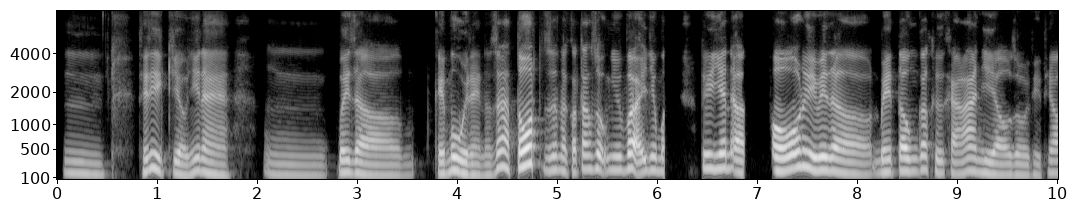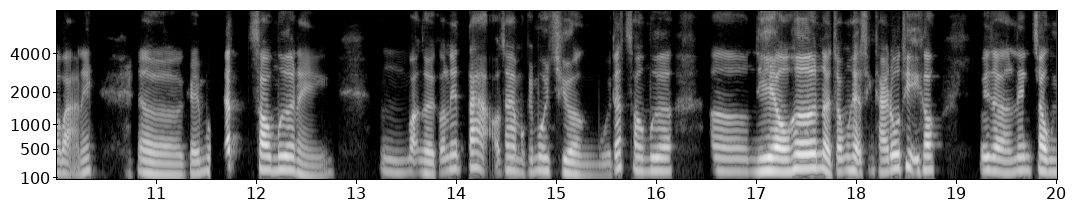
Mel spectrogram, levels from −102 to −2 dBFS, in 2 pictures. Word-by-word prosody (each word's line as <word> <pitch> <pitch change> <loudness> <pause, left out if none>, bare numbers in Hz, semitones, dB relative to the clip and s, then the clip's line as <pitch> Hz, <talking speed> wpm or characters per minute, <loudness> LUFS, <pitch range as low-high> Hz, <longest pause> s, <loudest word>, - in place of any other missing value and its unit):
Ừm, 150 -3 -8 0.4
thế 170 - -2
thì, 205 -1 +1
kiểu, 155 -5 -3
như 170 +7 -3
nà, 145 -6 -2 0.3
ừm, 130 -2 -12
bây 160 0 +1
giờ 135 -4 -1 0.4
cái 145 - -1
mùi 170 -2 +4
này 135 -1 -4
nó 130 +1 -9
rất 225 - 0
là 230 - +3
tốt, 245 +8 +7
rất 185 +1 -3
là 180 - -2
có 165 - -4
tác 200 +2 -1
dụng 200 -3 -1
như 190 0 -2
vậy, 190 -6 +5
nhưng 190 -1 -2
mà - - -2 0.4
tuy 210 0 0
nhiên 215 +1 +2
ở 165 -4 +3 0.3
phố 190 +4 +7
thì 210 -5 +5
bây 190 0 +6
giờ 150 -6 0
bê 165 +2 -2
tông 175 0 +1
các 195 0 -2
thứ 160 -3 -4
khá 155 -1 -4
là 180 +2 +1
nhiều 145 -5 -2
rồi. 135 -1 -6
Thì 135 - -10
theo 155 0 -3
bạn 155 - -5
ấy, 170 +3 -6 0.5
ờ, 140 -4 -3
cái 150 0 -3
mùi 180 +3 -9
đất 235 +2 +1
sau 195 -2 +3
mưa 190 0 +1
này, 130 -6 -9 0.5
ừm, 165 -2 -13
mọi 165 - -5
người 155 -2 -2
có 165 - -8
lên 200 +3 -5
tạo 225 -2 -2
ra 190 -1 -2
một 165 -3 -11
cái 170 - -12
môi 185 0 -2
trường 140 -5 -4
mùi 135 +1 -15
đất 210 +6 -4
sau 185 -2 -4
mưa, 180 0 -1 0.4
ơ, 185 - -7 0.3
nhiều 175 0 +6
hơn 210 +2 +7
ở 205 - +3
trong 175 +1 -3
hệ 185 - +1
sinh 180 +4 -17
thái 165 -1 -1
đô 205 +2 +4
thị 215 -7 -1
không? 195 +2 +1 0.4
Bây 185 0 -1
giờ 170 -3 0
nên 185 +1 -4
trồng 175 -2 +1
170 Hz, 245 wpm, -23 LUFS, 150-190 Hz, 0.5 s, tốt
